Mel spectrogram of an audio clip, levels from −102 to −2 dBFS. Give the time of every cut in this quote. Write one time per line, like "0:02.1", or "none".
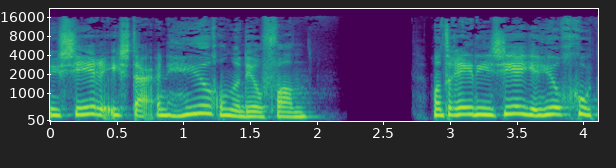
0:01.2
